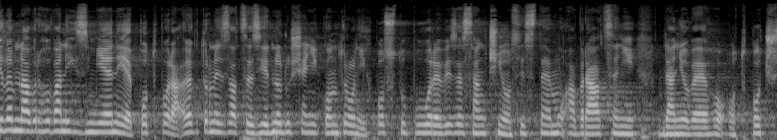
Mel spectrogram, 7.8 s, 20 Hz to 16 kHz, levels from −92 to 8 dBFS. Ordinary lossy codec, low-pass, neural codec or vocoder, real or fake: MP3, 96 kbps; 14.4 kHz; none; real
